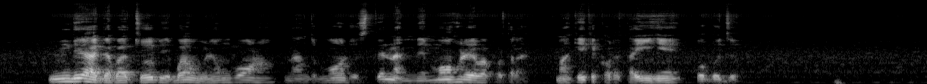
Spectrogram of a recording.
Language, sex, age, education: Igbo, male, 30-45, tertiary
